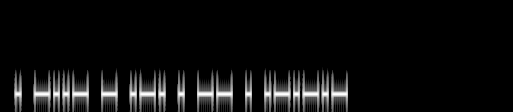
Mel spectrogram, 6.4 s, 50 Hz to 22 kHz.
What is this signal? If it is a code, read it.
Morse code, heard as a keyed tone, about 19 wpm, 700 Hz. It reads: EXTREME.
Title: Sentences from Top 1500 Words 20wpm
